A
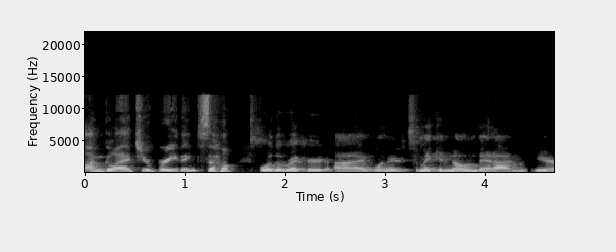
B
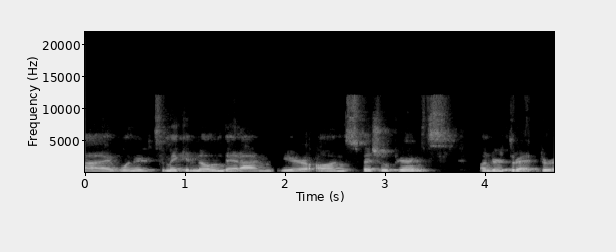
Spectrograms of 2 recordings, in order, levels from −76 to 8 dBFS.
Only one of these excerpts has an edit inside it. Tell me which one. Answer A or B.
A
